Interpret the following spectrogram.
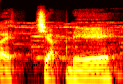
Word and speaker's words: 叔爹: บอก ว่า คำ ว่า เจบ เด้ ที่ มี คำ ว่า เจียบ อย่า ออก เสียง เจี๊ยบ สำเนียง ไทย เจี๊ยบ ให้ มี ตัว โอ เสียง โอ ผสม ใน เจี๊ยบ ด้วย ก็ เป็น เจบ ไม่ ใช่ เจี๊ยบ ออก เสียง จับ ใน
